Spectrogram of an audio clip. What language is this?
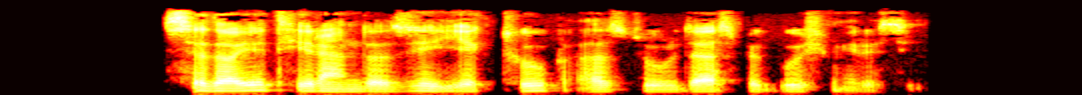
Persian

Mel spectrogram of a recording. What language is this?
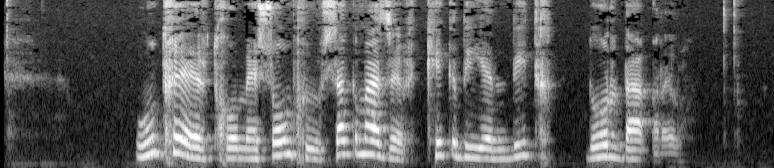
Bats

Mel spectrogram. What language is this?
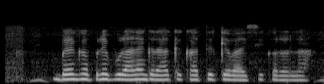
Bhojpuri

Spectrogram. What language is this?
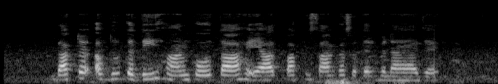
Urdu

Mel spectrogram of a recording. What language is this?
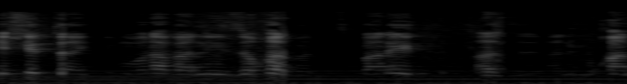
Hebrew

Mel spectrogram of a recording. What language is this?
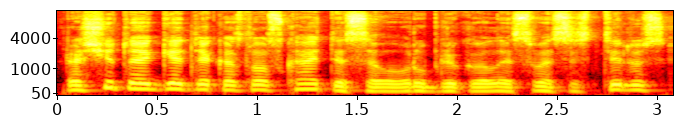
Lithuanian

